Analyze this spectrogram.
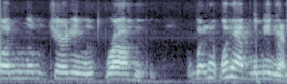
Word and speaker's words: Rahu: I spelled it R-A-H-U. Rahu. It's like Rahu. And Rahu.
